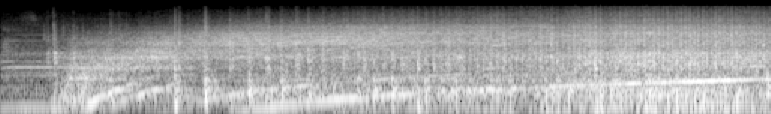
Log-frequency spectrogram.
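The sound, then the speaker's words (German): A Hyperloop test pod runs along the test track in Los Angeles opened by Elon Musk: steady roaring rumble with a motor whine that climbs gradually in pitch as it gathers speed, growing slightly louder, with no voices. “Und am Dienstag nun hat er eine Teststrecke in Los Angeles eröffnet. Und das hört sich dann so an.”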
